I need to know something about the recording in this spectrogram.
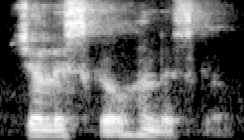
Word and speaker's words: Jalisco: When we stepped out of our Airbnb in Jalisco, how to say it properly, Jalisco.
